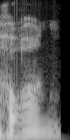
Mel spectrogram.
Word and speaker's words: Huang: Bill Huang. Huang. The H is silent.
